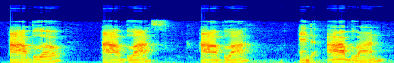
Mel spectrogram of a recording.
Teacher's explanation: hablo, hablas, habla, and hablan all have the same syllable stressed, the first one, the one right before the ending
